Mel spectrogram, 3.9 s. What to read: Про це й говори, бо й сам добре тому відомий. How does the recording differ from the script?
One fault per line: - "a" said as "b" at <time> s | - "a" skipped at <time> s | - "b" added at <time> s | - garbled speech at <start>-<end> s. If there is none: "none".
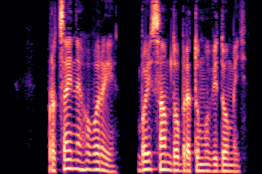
- "не" added at 1.1 s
